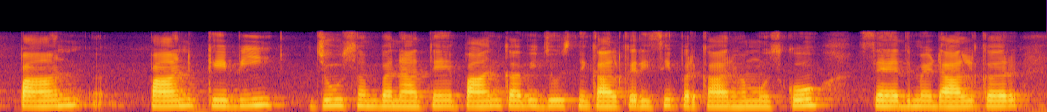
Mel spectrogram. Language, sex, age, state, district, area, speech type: Hindi, male, 60+, Rajasthan, Jodhpur, rural, spontaneous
